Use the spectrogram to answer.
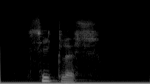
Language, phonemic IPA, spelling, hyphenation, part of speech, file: Dutch, /ˈsi.klʏs/, cyclus, cy‧clus, noun, Nl-cyclus.ogg
- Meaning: 1. a cycle, a complete rotation 2. a cycle, a repeatable series 3. a cycle, a collection of related texts or artworks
